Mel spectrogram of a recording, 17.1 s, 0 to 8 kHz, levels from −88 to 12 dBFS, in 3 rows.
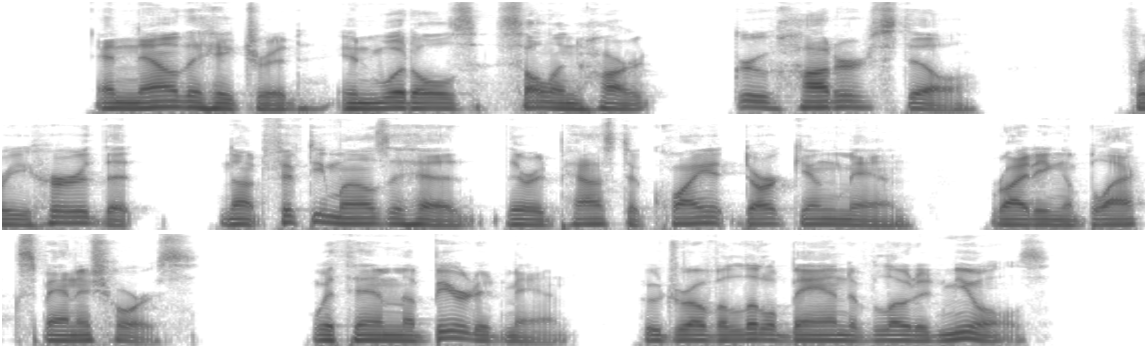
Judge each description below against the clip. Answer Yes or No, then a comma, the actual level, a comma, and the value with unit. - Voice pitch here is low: Yes, low, 100 Hz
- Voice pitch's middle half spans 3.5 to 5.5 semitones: No, average, 2.7 semitones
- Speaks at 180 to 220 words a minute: No, average, 155 wpm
